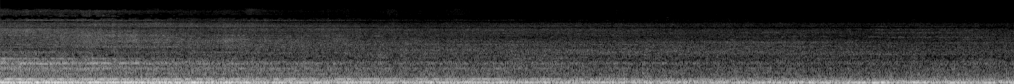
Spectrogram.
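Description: Freight train passing close by: the diesel locomotive's engine drone fades out over the first few seconds as it moves away, leaving the steady low rumble of double-stack container well cars rolling along the rails.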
